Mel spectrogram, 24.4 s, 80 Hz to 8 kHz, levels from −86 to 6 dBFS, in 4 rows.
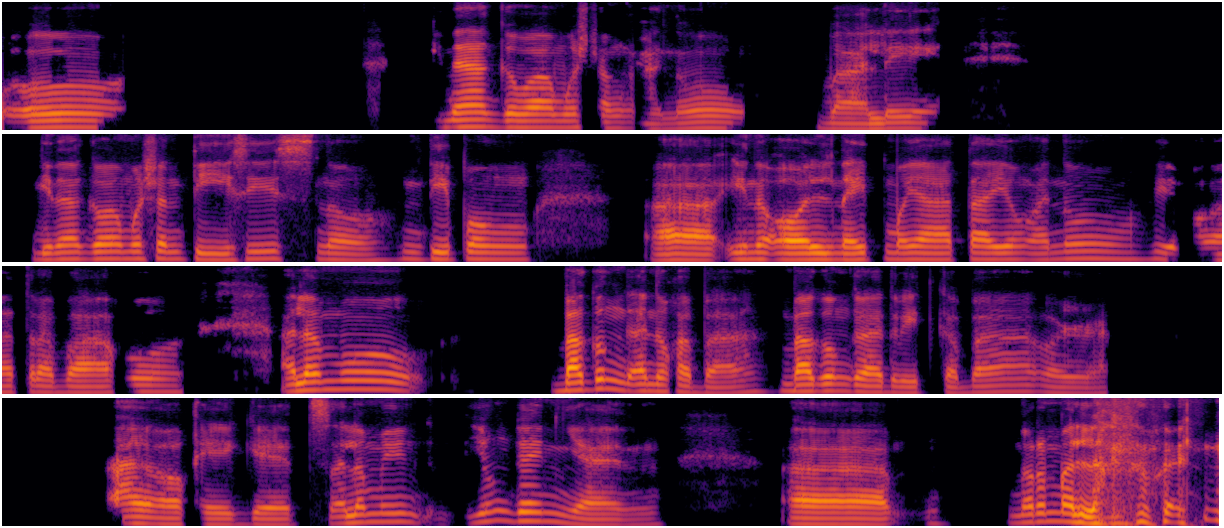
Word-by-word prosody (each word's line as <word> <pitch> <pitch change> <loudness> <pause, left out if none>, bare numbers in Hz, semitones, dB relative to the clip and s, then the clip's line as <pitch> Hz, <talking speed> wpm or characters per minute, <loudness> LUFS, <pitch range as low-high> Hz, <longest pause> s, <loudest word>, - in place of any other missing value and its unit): Oo. 155 -1 0 1.5
Ginagawa 155 -1 +3
mo 150 - -3
siyang 135 -2 -9
ano, 130 +2 -5 0.3
bale 125 +1 -4 1.6
Ginagawa 155 +2 +1
mo 165 - 0
siyang 160 -1 -2
thesis, 150 +3 -1
'no. 135 -2 -5
Yung 155 -2 -12
tipong, 155 -1 -1 0.6
ah, 135 0 +4
ino-all 145 -1 +4
night 145 +1 +2
mo 150 - -3
yata 145 0 +1
yung 150 0 -1
ano, 160 +2 -6
yung 145 -2 -6
mga 135 0 -3
trabaho. 135 +2 -3 0.5
Alam 180 +5 +4
mo, 200 0 -1 1.0
bagong 180 +1 +5
ano 155 -1 +1
ka 145 - 0
ba, 125 +3 -6
bagong 155 +1 +3
graduate 135 -3 -1
ka 125 - -5
ba 140 +4 -5
or 120 -3 -9 1.1
Ay, 150 +1 +4 0.2
okey 130 -2 -4
gets. 125 +2 -3
Alam 170 +3 +1
mo - - -2
'yon, 190 -2 -5 0.2
yung 195 +6 -6
ganyan, 130 -11 -1 0.6
ah, 130 -2 +4 0.6
normal 185 +3 +4
lang 145 - +5
naman. 180 -3 +2
145 Hz, 115 wpm, -24 LUFS, 130-155 Hz, 1.6 s, bagong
